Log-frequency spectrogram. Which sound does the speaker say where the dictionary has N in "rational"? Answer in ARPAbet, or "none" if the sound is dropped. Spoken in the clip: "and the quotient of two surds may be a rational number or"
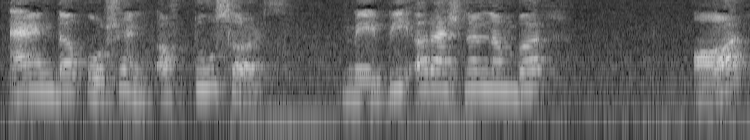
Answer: N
